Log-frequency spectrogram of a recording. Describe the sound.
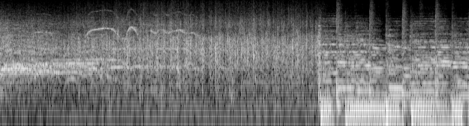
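An audience applauds and cheers to welcome a band making its network television debut, with dense, continuous clapping and a few whoops, before the band's music starts for the last three seconds.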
